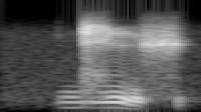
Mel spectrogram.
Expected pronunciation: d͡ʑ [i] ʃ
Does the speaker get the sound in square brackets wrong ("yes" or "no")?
no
